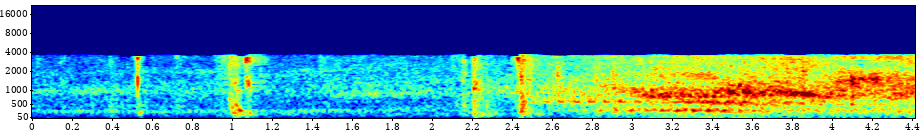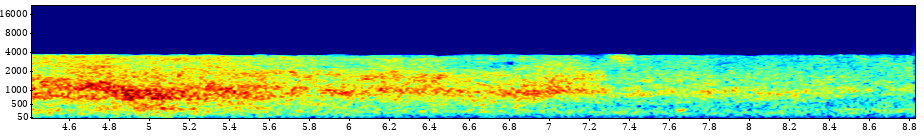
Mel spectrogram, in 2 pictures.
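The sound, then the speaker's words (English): Traffic noise on a California highway near the 405, a broad, steady rushing roar that swells after a few sharp clicks and then stays loud and even. “It's loud out here on these California highways.”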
